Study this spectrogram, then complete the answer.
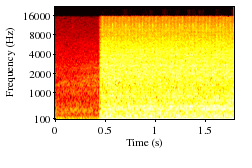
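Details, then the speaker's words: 2005–2015 Toyota Tacoma 2.7L i4 after spark plug replacement: engine catches after a short silence and settles into a steady, even low idle with no misses or knocks; running normally. "okay I start the car now let's listen to the engine everything seems to be running normally we can call this job well done"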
